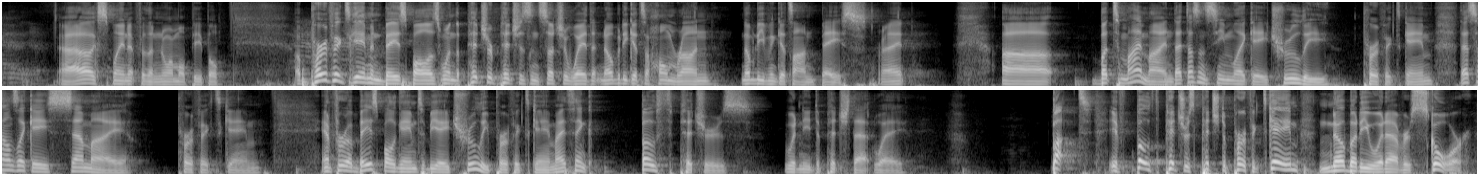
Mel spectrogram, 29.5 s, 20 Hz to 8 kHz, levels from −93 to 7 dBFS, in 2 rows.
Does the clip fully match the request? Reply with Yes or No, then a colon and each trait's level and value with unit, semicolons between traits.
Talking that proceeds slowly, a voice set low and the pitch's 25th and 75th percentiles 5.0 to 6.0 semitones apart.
No: average, 175 wpm; low, 110 Hz; average, 5.3 semitones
